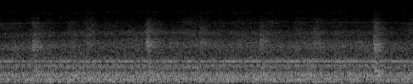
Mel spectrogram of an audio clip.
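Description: A steady mechanical drone with a constant high hum, broken by faint light ticks about once a second.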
